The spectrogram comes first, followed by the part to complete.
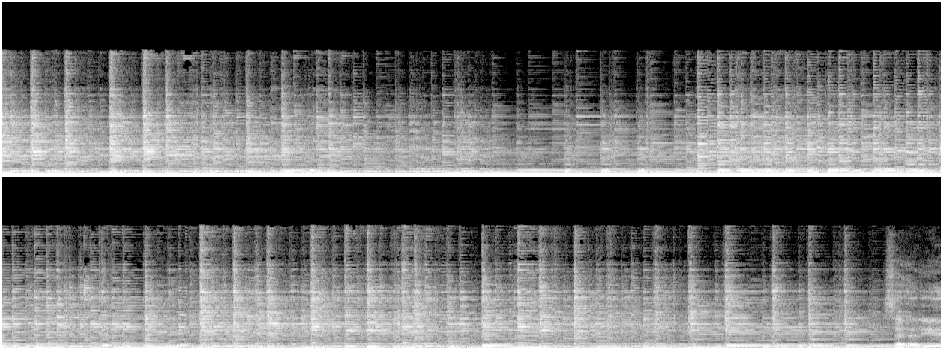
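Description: Bağlama (Turkish long-necked lute) with a juniper body and spruce soundboard, strummed rapidly in an instrumental introduction, briefly thinning out about nine seconds in. The newly built instrument is being test-played.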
